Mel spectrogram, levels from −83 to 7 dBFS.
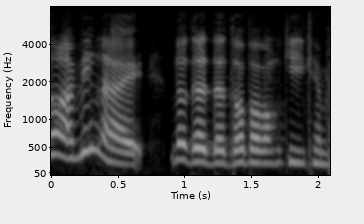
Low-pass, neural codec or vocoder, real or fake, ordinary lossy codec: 7.2 kHz; codec, 16 kHz, 0.8 kbps, ZipCodec; fake; MP3, 64 kbps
